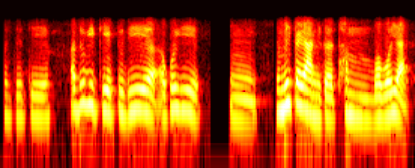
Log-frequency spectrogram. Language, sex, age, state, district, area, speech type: Manipuri, female, 45-60, Manipur, Kangpokpi, urban, conversation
